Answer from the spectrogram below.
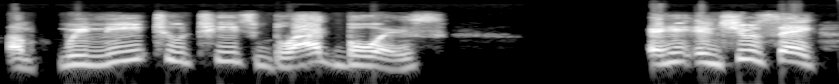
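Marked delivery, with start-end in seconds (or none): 0.3-2.2 slow, evenly weighted words; slow and deliberate. Real, not acted. Host quoting the caller for listeners, slow and deliberate. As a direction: say it slowly and carefully. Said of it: "gonna talk slow so I can be very deliberate".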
